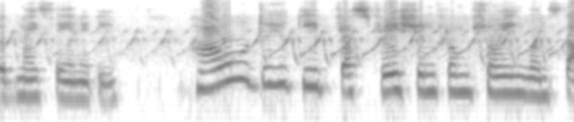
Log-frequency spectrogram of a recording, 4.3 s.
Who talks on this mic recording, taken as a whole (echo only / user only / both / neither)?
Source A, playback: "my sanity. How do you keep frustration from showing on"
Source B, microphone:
echo only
